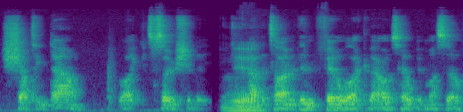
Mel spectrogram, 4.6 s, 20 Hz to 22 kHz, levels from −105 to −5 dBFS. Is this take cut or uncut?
cut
